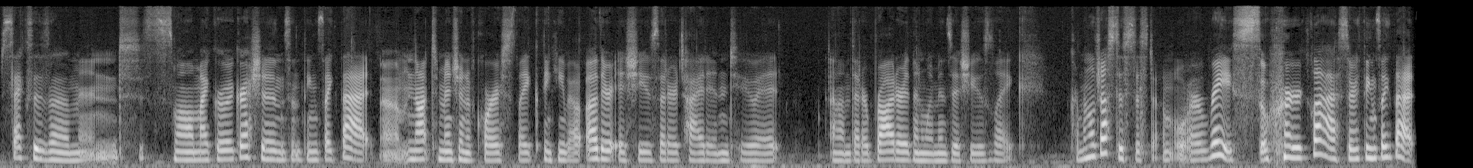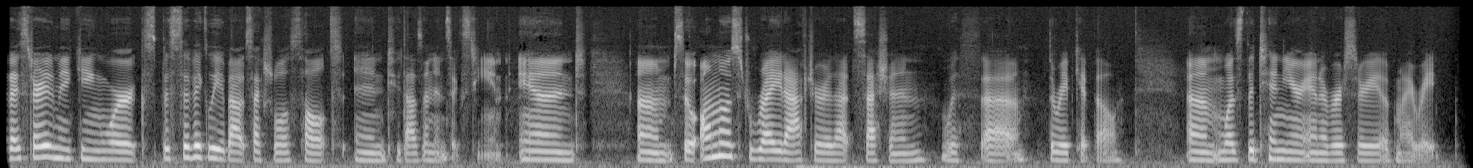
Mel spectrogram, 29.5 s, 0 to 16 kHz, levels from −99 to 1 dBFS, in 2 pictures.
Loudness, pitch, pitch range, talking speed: -21 LUFS, 180 Hz, 170-205 Hz, 155 wpm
